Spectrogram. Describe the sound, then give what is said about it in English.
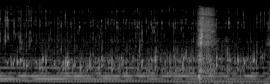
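Antiseptic solution is poured in a soft, steady trickle over a low background hum to clean a wound and keep it sterile, with a brief brighter splash near the end. The sound is fairly quiet, and no one speaks. “Why does that water smell so strong? It's not water. It's for keeping the wound sterile.”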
